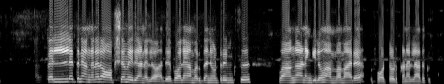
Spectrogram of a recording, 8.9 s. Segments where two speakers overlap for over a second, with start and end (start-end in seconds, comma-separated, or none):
0.9-2.5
